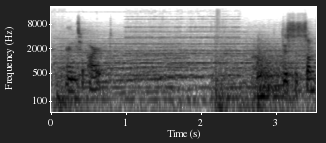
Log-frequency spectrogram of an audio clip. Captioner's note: school bell ringing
